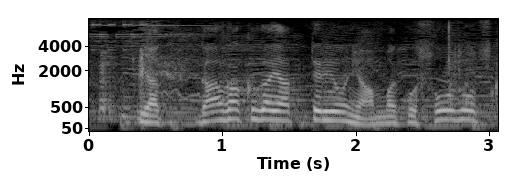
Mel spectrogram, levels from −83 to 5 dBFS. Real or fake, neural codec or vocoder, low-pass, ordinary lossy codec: real; none; none; none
